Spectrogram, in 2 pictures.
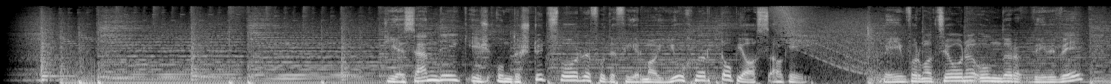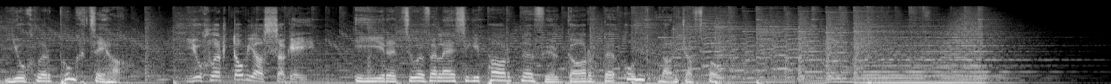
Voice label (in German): Werbung Outro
